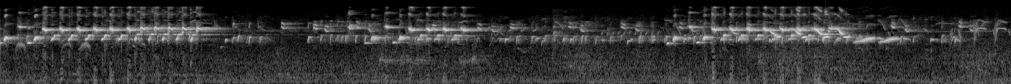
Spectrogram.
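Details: European goldfinch, canaries and mules in rich, complex song meant to stimulate other songbirds; long loud passages of fast metallic trills repeat three times, with busy overlapping twittering throughout.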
